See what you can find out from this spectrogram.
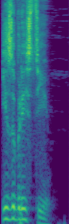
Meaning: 1. to invent 2. to devise, to contrive
- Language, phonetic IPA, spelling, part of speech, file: Russian, [ɪzəbrʲɪˈsʲtʲi], изобрести, verb, Ru-изобрести.ogg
